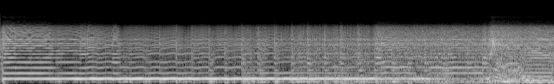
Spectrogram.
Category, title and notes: Instrument samples > String
Distorted guitar note sustained to chord
heavy, electric-guitar, overdrive, metal, power-chord, rock, distorted, distortion, fuzz, electric, guitar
